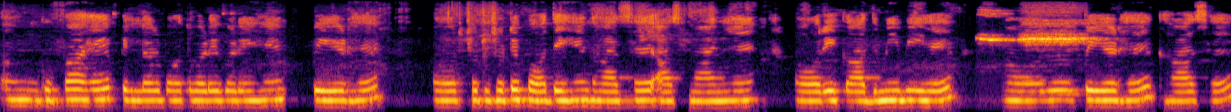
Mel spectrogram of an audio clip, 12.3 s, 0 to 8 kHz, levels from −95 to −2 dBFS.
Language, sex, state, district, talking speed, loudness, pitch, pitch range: Hindi, female, Maharashtra, Nagpur, 140 wpm, -16 LUFS, 220 Hz, 215-230 Hz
